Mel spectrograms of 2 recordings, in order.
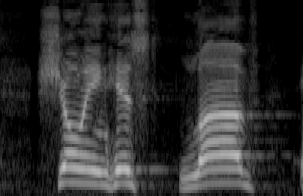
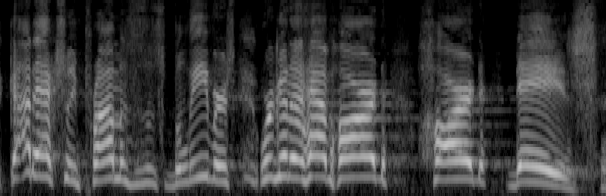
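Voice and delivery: emphatic preaching; 8 semitones higher, 5 dB louder than usual. Real, not acted. Preacher stressing hard days.

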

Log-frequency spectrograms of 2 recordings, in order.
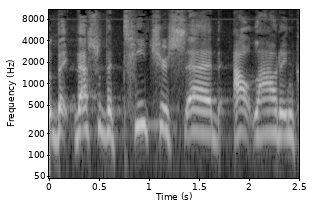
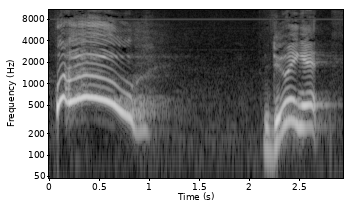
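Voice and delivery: joyful whoop; 10 semitones higher, slower than usual. Retold or imitated. Apostles leaving the Sanhedrin, whooping for joy. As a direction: cheer like a flogged apostle rejoicing. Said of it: "they went out going".

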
